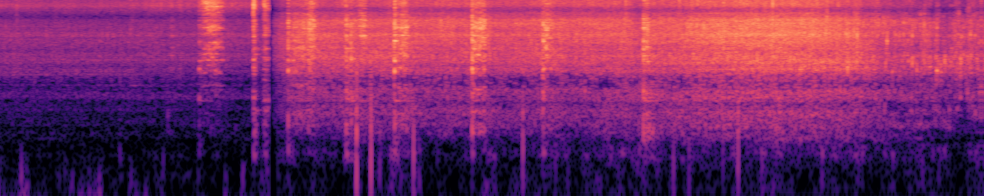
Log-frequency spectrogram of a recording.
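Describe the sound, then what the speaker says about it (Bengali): Water goes into a pan of pointed gourd curry frying in oil, and the hiss rises to a loud, steady sizzle over stirring scrapes and a few clatters. "এবার জল দিয়ে দেব"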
